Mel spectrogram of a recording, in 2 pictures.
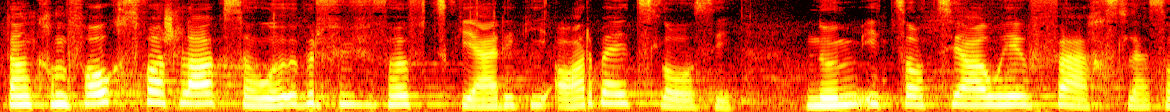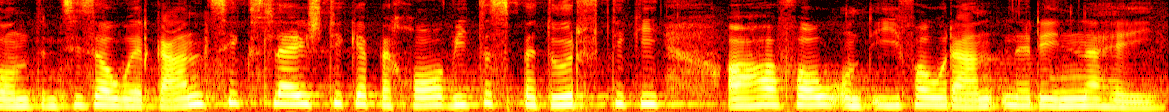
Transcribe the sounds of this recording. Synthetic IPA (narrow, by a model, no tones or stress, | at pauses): tɑŋkχəmfɔlχsfɔːɾʃlɑːɡsœwəʏbəɾfyfəfɵft͡skjæːɾiɡiʔɑːɾbɛɪt͡sloːsi | nɵmisɔt͡sjɑːwhɪlfvæχsləsɔnd̪ənsisœwɛɾɡ̥ænt͡sɪkslɛɪʃtiɡəb̥eχoːʋidəsb̥ɛdʏɾftiɡ̥i | ʔɑːɦɑːfɔwʊndiːfɔwɾændnəɾɪnəɦɛɪ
